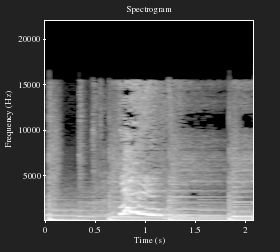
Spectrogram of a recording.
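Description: A small dog gives one short, high yip that falls in pitch, a little under a second in: begging for food. Background music with a steady beat runs underneath.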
